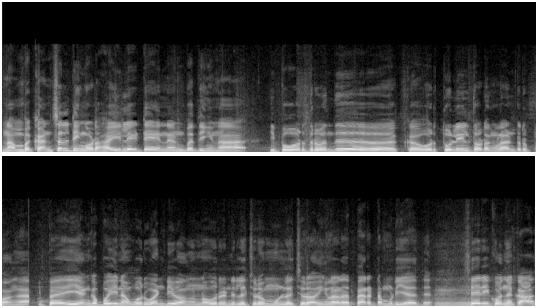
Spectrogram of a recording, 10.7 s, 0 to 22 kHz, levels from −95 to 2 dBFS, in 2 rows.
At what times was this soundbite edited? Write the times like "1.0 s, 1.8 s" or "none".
5.6 s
